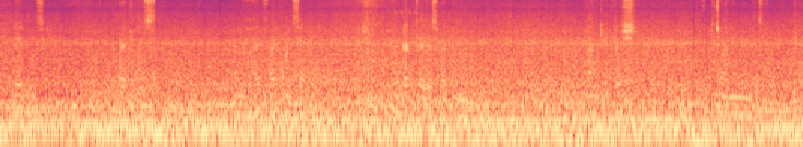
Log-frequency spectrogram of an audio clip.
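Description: Loud, steady low rumble of road and engine noise inside a moving car's cabin, with a man's voice talking under it.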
